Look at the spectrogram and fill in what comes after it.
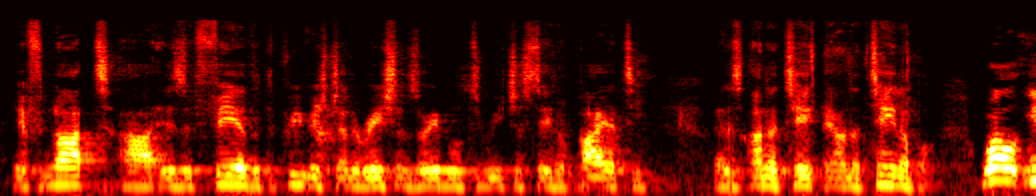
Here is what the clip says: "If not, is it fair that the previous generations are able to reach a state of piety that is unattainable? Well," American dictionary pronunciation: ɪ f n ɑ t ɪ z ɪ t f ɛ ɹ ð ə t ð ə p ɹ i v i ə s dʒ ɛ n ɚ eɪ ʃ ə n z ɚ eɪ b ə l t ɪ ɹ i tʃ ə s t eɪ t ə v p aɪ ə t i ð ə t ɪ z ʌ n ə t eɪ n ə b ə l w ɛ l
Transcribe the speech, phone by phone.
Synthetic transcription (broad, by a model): ɪ f n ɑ t ɪ z ɪ t f ɛ ɹ ð ə t ð ə p ɹ i v i ə s dʒ ɛ n ɚ eɪ ʃ ə n z ɚ eɪ b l t ɪ ɹ i tʃ ə s t eɪ t ə v p aɪ ə t i ð ə t ɪ z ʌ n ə t eɪ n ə b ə l w ɛ l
